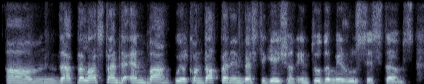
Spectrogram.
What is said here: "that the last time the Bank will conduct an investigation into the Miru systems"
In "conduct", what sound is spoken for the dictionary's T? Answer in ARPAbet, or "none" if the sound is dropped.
T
